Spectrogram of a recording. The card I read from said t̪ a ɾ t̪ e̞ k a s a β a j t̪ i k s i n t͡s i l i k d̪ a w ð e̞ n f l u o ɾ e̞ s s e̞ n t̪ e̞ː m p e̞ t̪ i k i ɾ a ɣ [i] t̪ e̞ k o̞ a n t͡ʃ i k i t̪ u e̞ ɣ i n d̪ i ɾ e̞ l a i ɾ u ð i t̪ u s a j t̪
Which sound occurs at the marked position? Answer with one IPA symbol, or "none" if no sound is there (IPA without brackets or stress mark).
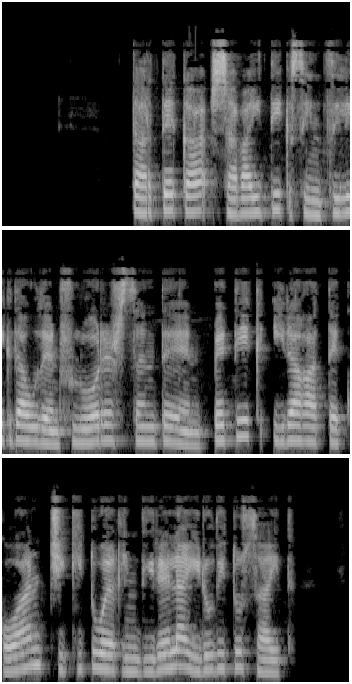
a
